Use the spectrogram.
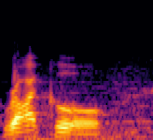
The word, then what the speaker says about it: Raco: is the AMA Pro Rico or Rocco you know based on my poor pronunciation from Ford and Mike the actual Japanese pronunciation in the second one as seen from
